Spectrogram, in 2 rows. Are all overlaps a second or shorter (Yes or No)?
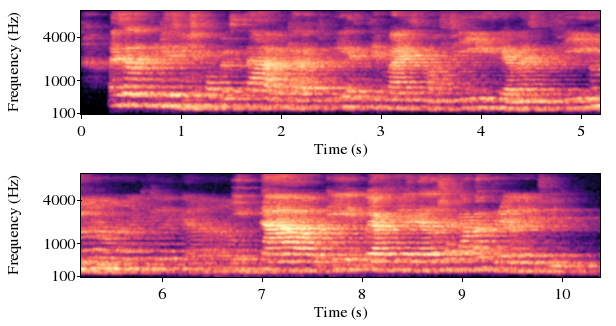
Yes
